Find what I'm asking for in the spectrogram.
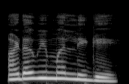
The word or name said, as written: ಅಡವಿಮಲ್ಲಿಗೆ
